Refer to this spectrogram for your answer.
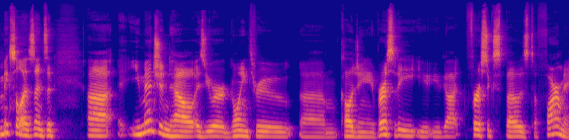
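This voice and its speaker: A man speaks in a normal speaking voice at a fairly high pitch, with ordinary pitch variation and a moderate pace. The recording is very clean, with a silent background. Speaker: podcast host and winery founder. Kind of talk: casual interview.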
